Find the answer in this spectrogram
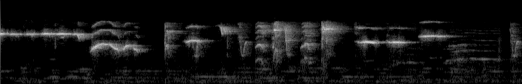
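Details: Oriental magpie-robin, locally kacer, in gacor masteran song, beginning with a held whistle and wavering lower warble, followed by a rhythmic series of bright chips and short whistled phrases.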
